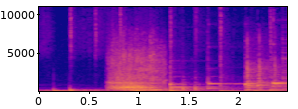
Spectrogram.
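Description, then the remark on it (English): A lion roars loudly: a short low growl, then a big rasping roar burst, followed by a series of choppy rumbling grunts. “It's a lion! A big lion!”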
